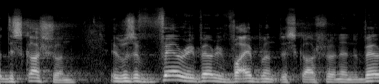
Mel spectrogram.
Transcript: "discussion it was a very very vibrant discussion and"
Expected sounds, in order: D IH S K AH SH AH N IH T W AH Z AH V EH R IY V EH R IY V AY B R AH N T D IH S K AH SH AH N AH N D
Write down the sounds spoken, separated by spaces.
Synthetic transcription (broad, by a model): D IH S K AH SH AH N IH T W AH Z AH V EH R IY V EH R IY V AY B R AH N D IH S K AH SH AH N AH N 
